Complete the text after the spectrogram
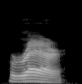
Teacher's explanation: a letra R na maioria dos dialetos é pronunciada como uma aproximante alveolar que pode ser labializada ou não dependendo da posição na palavra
